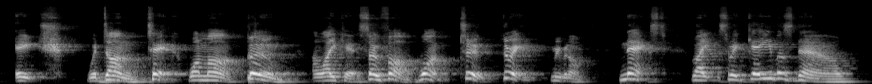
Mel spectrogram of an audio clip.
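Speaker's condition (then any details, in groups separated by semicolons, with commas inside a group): No condition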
